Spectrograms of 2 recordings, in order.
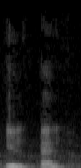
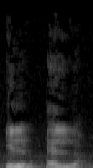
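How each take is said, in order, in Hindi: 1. ये शब्द हल्के से बोले जाते हैं, बिना ज़्यादा ज़ोर के। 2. ये शब्द ज़्यादा ज़ोर और दबाव के साथ बोले जाते हैं। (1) "इसे सिंपली बोला जाता है हल्का सा" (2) "इसे जोर से"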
